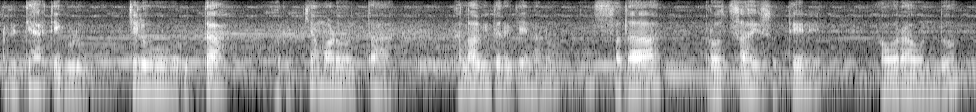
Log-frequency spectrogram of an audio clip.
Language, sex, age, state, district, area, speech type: Kannada, male, 30-45, Karnataka, Chikkaballapur, rural, spontaneous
